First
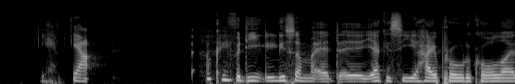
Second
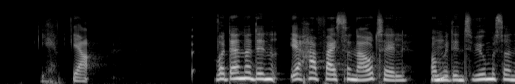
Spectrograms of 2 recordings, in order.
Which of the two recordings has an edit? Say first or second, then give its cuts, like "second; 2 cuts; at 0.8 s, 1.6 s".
first; 1 cut; at 2.0 s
